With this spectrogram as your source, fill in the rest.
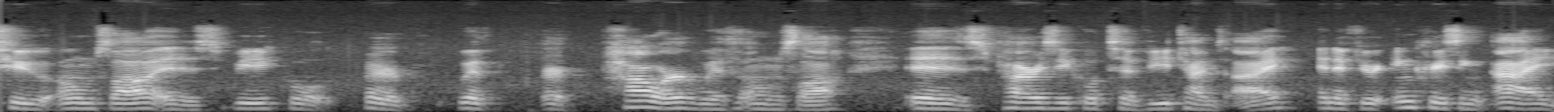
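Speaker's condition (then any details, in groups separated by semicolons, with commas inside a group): No condition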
